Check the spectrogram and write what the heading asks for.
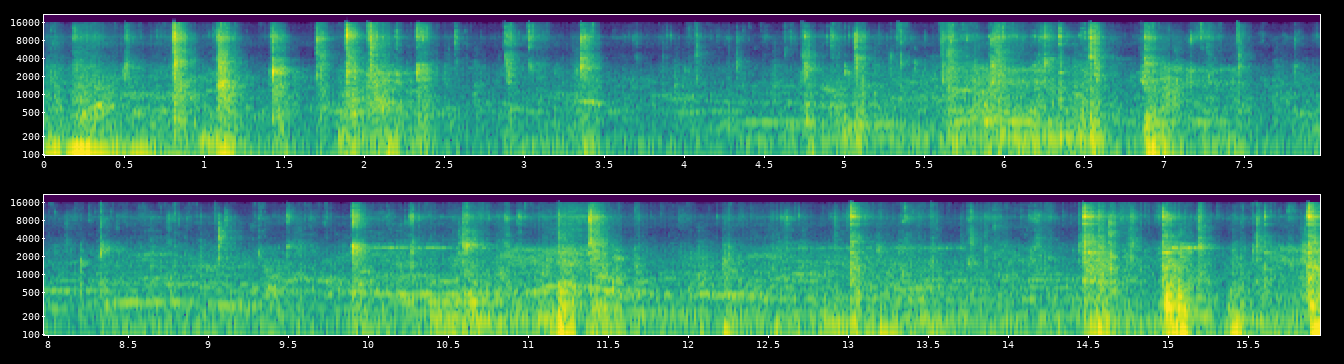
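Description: Close-up eating sounds from people eating rice and curry by hand: wet chewing, lip-smacking and mouth clicks, with fingers squishing and mixing rice on a plate.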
